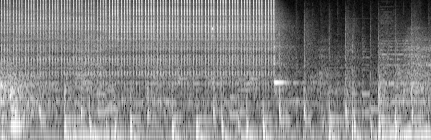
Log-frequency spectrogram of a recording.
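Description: Gas boiler's spark ignition firing: a rapid, crackling train of clicks from the ignition electrodes, growing louder after about a second and a half, then stopping suddenly about four seconds in as the burner lights.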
